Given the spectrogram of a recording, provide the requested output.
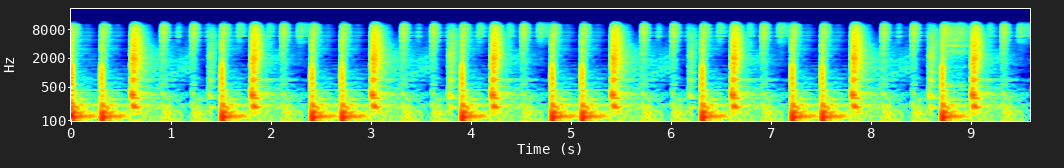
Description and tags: downtempo Drum loop created by me, Number at end indicates tempo
beat, drum, loop, downtempo, drumloop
